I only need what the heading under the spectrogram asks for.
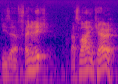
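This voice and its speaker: A chatty rustic farmer witness. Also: male voice, a little high, expressive, unhurried, fairly bright tone. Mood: folksy. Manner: folksy, rambling storyteller. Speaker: witness in a courtroom. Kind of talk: radio play acting. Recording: roomy studio.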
